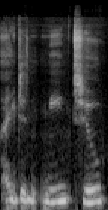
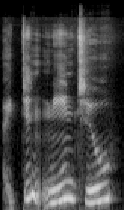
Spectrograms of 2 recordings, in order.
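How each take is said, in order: First: Soft, slow, tearful whisper. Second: Softer, slow, small voice; ashamed apology. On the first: Oliver whispers his apology, crying, soft and slow. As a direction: whisper it through tears. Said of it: "he whispered". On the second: Oliver apologizes to Piggy, soft and ashamed. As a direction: hang your head and apologize. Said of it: "Oliver hung his head". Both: A narrator's reading.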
